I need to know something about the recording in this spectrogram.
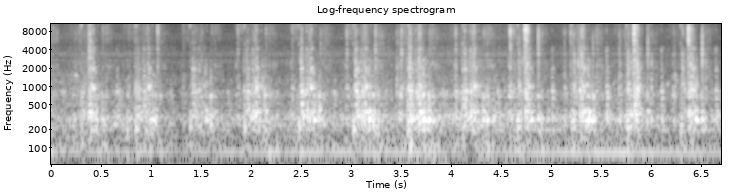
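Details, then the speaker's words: Sewing machine stitching a trapunto design at about two strokes a second, with a thin high squeak on some strokes; it probably needs oil after couching with fluffy wools. "She's squeaky. You can probably hear it. I probably need to oil my machine, especially after doing the previous tutorial in couching with all the fluffy wools and that."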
